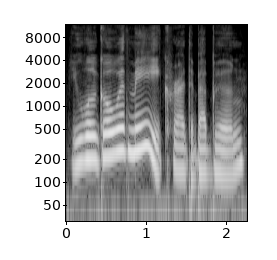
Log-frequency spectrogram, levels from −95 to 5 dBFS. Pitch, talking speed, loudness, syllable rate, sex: 190 Hz, 210 wpm, -14 LUFS, 4.2 syllables/s, female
